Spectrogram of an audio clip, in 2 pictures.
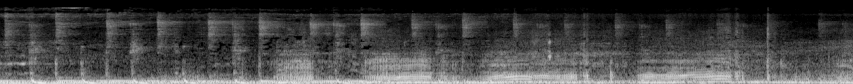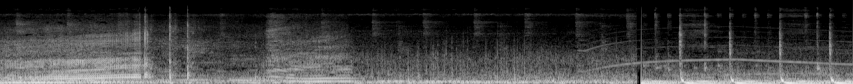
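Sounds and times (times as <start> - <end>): car engine revving hard: 2.7 - 12.3.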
